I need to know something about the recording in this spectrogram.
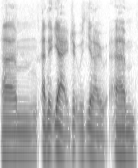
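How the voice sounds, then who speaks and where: A man's voice: fairly low pitch, flat delivery, unhurried, dry recording. A man co-hosting a podcast, casually discussing a book in a chatty, jokey way. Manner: chatty, jokey, prone to laughing. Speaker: podcast co-host.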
